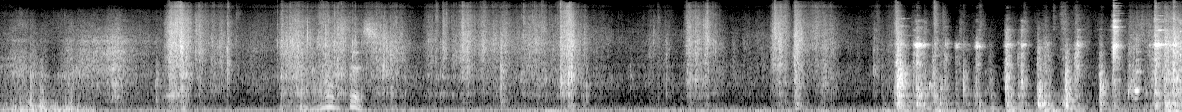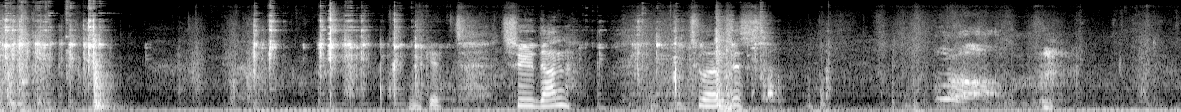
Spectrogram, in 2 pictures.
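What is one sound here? Metal fittings and hoses clank and rattle as they are moved by hand.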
